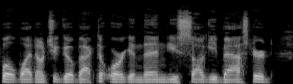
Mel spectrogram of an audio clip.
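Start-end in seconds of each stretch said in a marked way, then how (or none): none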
